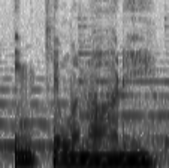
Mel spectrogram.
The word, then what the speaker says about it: Inkulinati: never say it right it's like Illuminati but with ink instead of alom inkulinati come on let me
